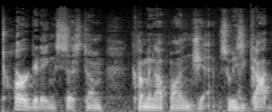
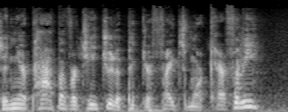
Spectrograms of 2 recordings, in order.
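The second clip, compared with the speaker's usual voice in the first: higher, hammed-up pirate voice. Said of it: "I'm gonna do a pirate voice".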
